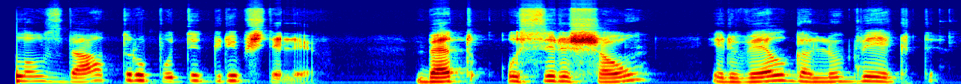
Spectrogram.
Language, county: Lithuanian, Kaunas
